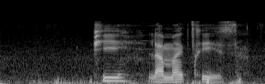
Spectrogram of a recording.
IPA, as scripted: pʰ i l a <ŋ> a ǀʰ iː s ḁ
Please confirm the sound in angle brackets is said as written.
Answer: no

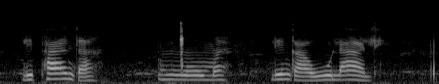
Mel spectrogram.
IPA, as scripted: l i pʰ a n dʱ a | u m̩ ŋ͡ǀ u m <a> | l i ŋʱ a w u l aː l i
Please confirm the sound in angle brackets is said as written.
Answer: yes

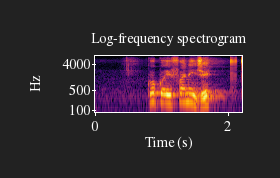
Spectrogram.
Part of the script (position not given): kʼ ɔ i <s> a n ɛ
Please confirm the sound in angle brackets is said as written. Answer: no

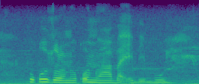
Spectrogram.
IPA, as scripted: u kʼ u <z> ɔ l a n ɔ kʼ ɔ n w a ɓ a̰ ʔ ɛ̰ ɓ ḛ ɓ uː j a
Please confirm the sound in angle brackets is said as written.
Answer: yes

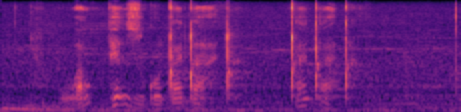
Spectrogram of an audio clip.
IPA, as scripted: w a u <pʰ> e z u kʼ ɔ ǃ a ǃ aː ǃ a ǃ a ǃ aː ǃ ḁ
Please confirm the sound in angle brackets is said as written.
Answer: yes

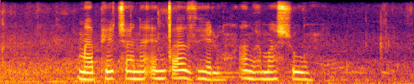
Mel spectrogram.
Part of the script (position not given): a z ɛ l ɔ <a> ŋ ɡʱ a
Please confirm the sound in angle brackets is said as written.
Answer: yes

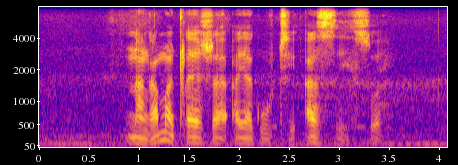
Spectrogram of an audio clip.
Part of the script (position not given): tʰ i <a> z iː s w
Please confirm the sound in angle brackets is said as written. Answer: yes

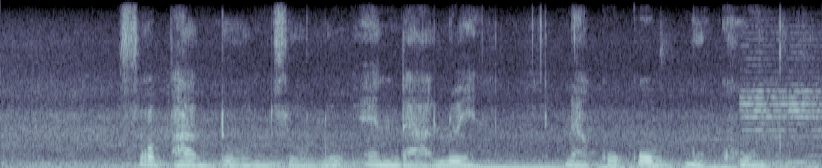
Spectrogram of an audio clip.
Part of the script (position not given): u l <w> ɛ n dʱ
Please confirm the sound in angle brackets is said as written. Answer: no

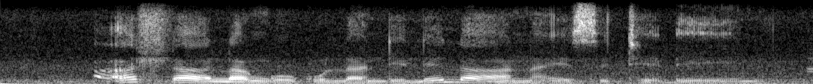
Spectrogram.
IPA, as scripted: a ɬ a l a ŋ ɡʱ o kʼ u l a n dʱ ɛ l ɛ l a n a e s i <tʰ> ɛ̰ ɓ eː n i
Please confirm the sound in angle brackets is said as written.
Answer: yes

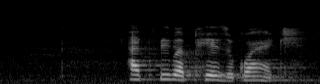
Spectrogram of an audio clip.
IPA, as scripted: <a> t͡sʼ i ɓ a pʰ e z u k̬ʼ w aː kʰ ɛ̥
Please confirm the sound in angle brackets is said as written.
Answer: yes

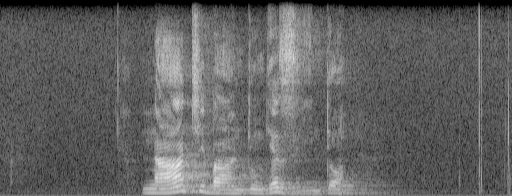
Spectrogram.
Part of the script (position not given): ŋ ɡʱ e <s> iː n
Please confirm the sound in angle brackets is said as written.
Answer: no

